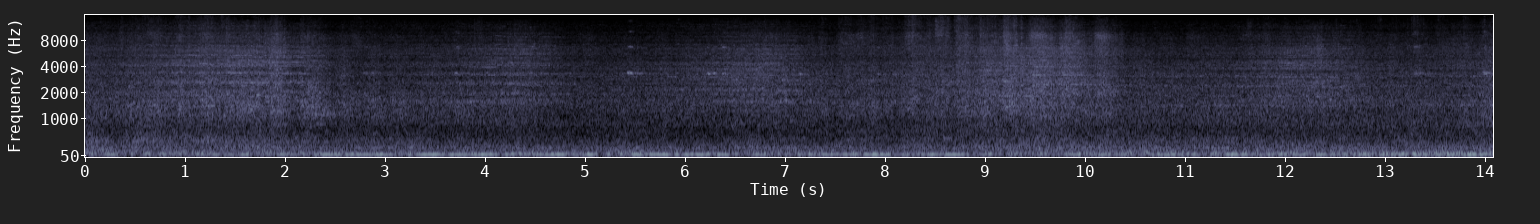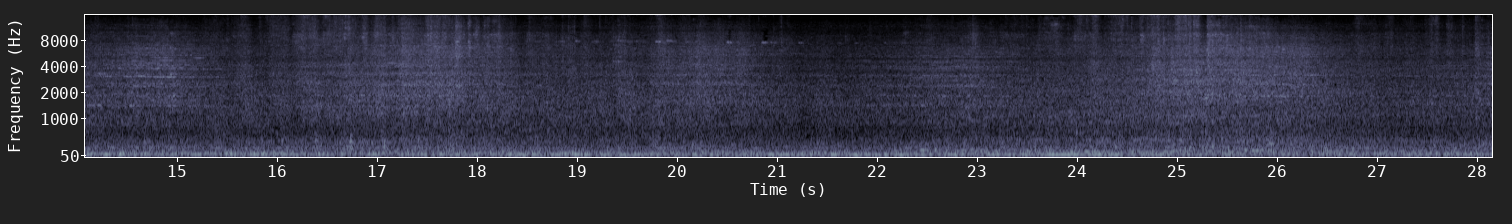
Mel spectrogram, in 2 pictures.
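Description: Double-stack intermodal well cars of a freight train rolling past: a steady rumble of steel wheels on rail, with a louder surge every few seconds as each set of wheels goes by.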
